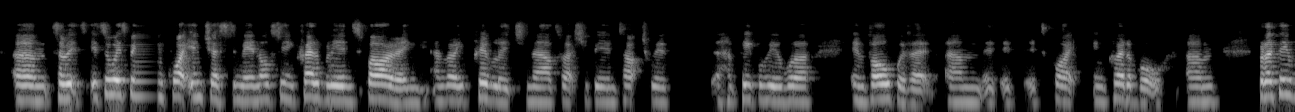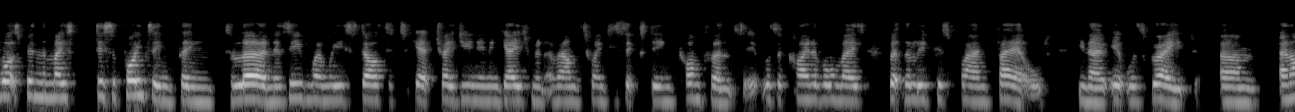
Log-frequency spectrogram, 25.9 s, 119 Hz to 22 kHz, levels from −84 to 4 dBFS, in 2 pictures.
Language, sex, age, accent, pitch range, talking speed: English, female, 40-59, British, 195-220 Hz, 185 wpm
